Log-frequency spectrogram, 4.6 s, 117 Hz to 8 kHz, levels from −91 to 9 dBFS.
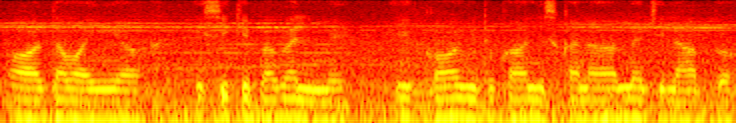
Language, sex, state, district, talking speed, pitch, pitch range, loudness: Hindi, male, Haryana, Rohtak, 180 wpm, 130 Hz, 120-130 Hz, -18 LUFS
